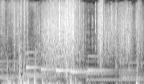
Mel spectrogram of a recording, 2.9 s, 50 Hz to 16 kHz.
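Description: Packing paper crinkles and rustles in a continuous, crackly stream of crumpling as a package holding a Nintendo 64 console is unwrapped, with a few sharper crackles and a faint steady hum beneath.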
